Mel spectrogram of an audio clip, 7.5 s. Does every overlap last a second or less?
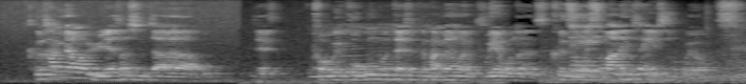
No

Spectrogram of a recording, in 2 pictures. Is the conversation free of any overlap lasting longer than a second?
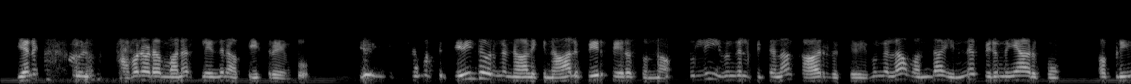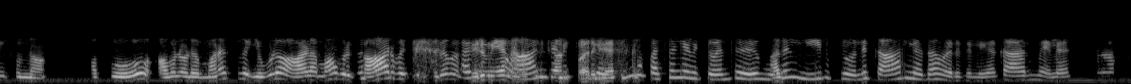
No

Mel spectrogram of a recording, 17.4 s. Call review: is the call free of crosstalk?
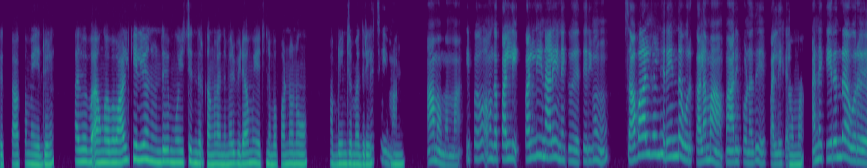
Yes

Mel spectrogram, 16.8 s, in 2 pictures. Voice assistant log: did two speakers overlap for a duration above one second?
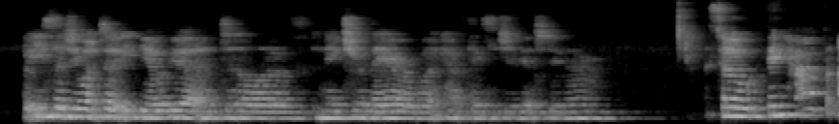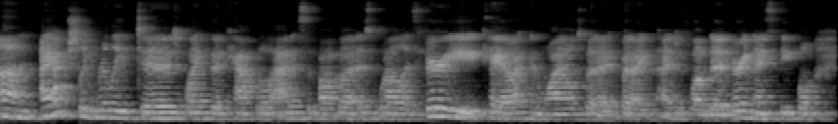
No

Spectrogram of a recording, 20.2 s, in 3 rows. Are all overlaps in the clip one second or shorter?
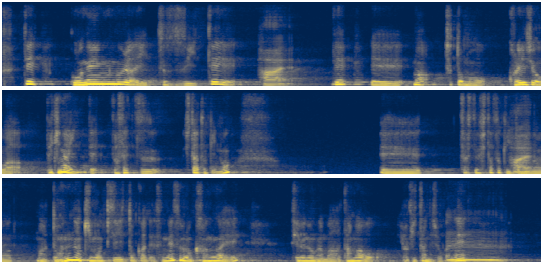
Yes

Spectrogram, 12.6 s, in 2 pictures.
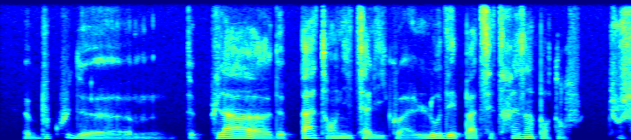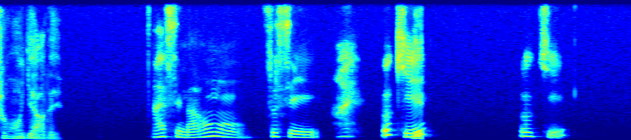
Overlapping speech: No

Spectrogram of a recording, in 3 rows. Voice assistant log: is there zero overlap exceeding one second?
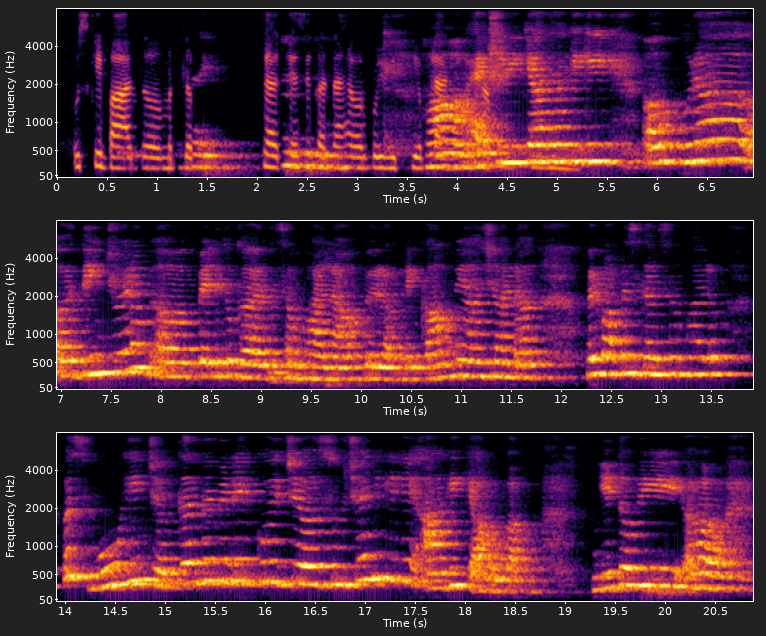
No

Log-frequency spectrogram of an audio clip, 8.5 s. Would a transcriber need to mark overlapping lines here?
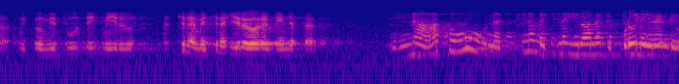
No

